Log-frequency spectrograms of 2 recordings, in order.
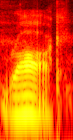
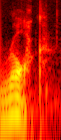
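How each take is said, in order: First: It is said with an American accent. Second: It is said with an Australian accent. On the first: "the way you guys say rock is rock" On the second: "We say fucking rock"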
